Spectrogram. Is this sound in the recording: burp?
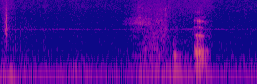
yes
